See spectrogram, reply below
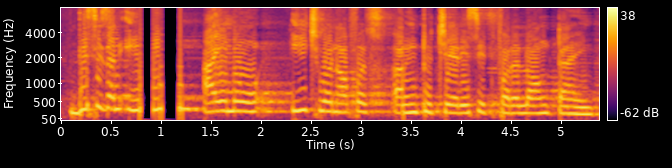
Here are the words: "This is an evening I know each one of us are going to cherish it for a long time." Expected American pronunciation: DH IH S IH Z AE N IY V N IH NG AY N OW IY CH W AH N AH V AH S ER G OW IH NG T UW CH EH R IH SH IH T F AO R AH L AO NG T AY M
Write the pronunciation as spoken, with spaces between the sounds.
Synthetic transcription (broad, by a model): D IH S IH Z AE N IY V N IH NG AY N OW IY CH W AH N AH F AH S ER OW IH NG T UW CH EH R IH S IH T F AO R AH L AO NG T AY M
